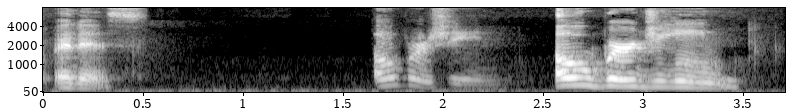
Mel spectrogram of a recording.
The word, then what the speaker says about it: aubergine: Pronounce. Here we go. Okay. This is how it is. Aubergine.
